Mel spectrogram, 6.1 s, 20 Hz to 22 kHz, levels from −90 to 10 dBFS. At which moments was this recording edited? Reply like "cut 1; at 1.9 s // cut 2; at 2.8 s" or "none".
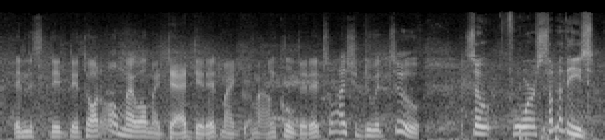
cut 1; at 2.5 s // cut 2; at 4.6 s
